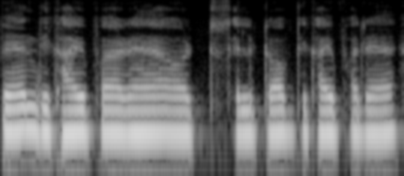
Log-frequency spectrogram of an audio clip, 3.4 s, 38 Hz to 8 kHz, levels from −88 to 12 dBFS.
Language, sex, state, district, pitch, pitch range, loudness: Hindi, male, Jharkhand, Deoghar, 140 Hz, 140-145 Hz, -14 LUFS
